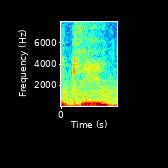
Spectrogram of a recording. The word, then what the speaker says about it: ki: Y pronunciación, se dice ki, y el significado tierra, ki, o sea, sería el ki, la tierra, ki, la tierra.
